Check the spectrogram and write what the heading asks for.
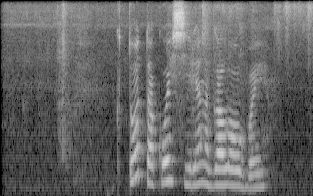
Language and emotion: Russian, neutral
